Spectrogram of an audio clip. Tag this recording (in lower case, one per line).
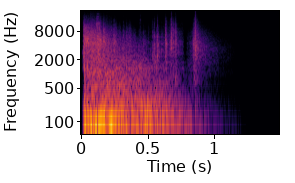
explosion
gunshot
